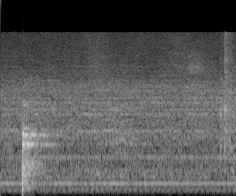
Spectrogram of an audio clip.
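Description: A single dull knock from a metal bundt pan being handled while its inside is brushed with oil, over a steady low hum.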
